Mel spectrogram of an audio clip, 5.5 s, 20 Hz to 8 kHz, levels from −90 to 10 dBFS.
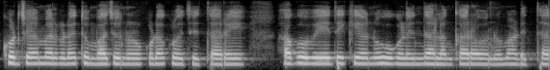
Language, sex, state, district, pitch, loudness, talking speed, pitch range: Kannada, female, Karnataka, Bidar, 205 Hz, -16 LUFS, 120 wpm, 195-215 Hz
